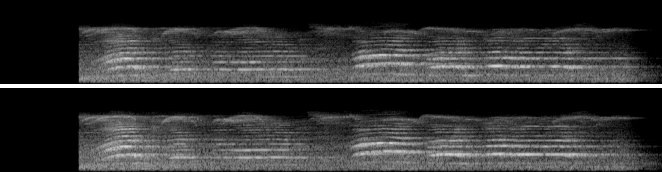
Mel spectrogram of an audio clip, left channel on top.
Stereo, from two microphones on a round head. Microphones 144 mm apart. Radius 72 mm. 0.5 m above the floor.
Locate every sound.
0.8 s a shout: 15° right (ahead or behind), 0.6 m; by 6.3 s 50° right (ahead or behind), 4 m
